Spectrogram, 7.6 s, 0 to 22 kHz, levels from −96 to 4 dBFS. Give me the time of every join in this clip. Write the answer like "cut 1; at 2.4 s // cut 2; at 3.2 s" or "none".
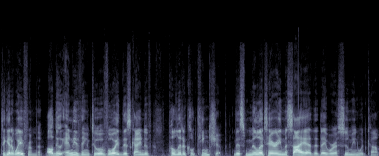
cut 1; at 0.9 s // cut 2; at 4.6 s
